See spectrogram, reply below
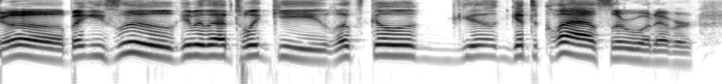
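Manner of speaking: put-on dorky nerd voice. Retelling what a guy says to Peggy Sue, in a dorky nerd voice. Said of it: "he sounds like a, a fucking dork ass nerd".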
